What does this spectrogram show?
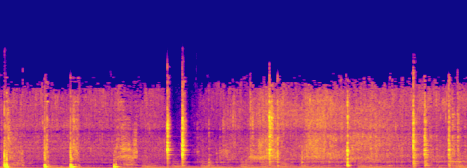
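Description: Seasoned curry chicken sizzling in a steel pot over a wood fire, with a metal spoon scraping and clinking irregularly against the bowl and pot as the chicken is scraped in and stirred.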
